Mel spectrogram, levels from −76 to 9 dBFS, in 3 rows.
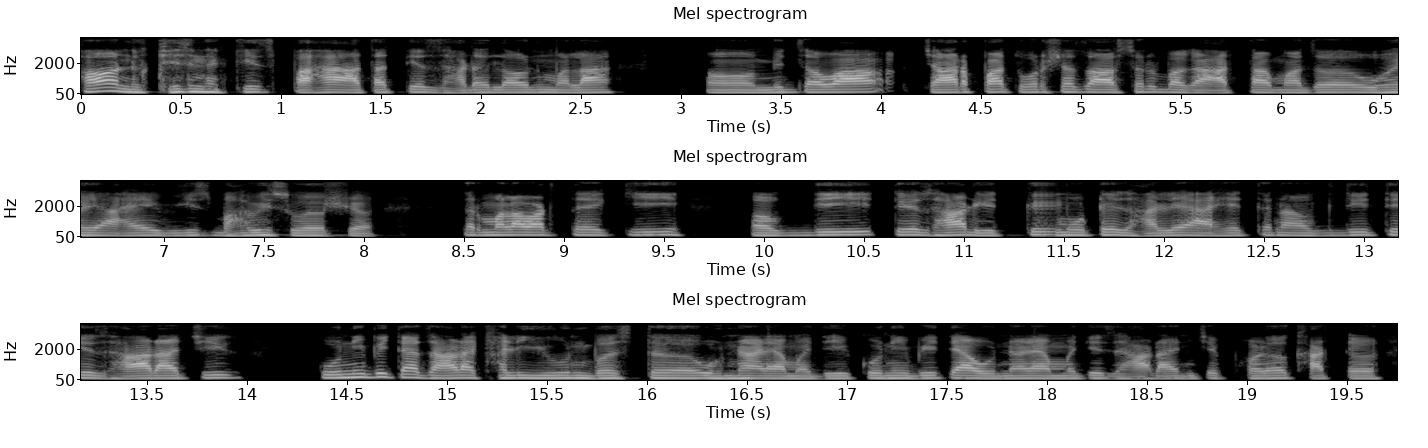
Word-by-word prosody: हो, 160 +5 +7
नक्कीच, 145 +1 0
नक्कीच. 145 +1 -3
पहा 125 +2 +5
आता 125 +1 +2
ते 140 - -1
झाडं 120 +1 -3
लावून 125 0 0
मला 125 +1 +2 0.5
अ, 125 - -1 0.2
मी 125 +2 -2
जेव्हा 140 +1 +5 0.4
4-5 135 +2 +3
वर्षाचा 140 0 0
असेल 145 +3 -3
बघा. 120 -2 +1
आता 125 +3 +1
माझं 125 +1 -2 0.3
वय 130 0 0
आहे 125 +2 -2
20-22 130 +1 -3
वर्ष, 125 -1 -2 0.6
तर 140 - -2
मला 145 +1 +5
वाटतं 140 0 +1
की 145 0 -5 0.6
अगदी 130 +4 -1 0.3
ते 150 0 +1
झाड 135 +1 +3
इतके 125 +5 -4
मोठे 140 +1 -1
झाले 125 +1 -1
आहेत 125 -1 0
तर 135 -1 -5
अगदी 125 +4 -5
ते 145 -1 0
झाडाची 130 +4 +2 0.5
कोणीबी 175 +5 +1
त्या 170 - +5
झाडाखाली 140 +1 +2
येऊन 135 0 +1
बसतं, 135 +1 -1
उन्हाळ्यामध्ये 125 -1 +1
कोणीबी 135 0 -2
त्या 135 -1 +4
उन्हाळ्यामध्ये 125 +1 -1
झाडांचे 120 +2 -3 0.2
फळं 130 +2 -1
खातं, 125 0 -2
130 Hz, 150 wpm, -22 LUFS, 125-140 Hz, 0.6 s, हो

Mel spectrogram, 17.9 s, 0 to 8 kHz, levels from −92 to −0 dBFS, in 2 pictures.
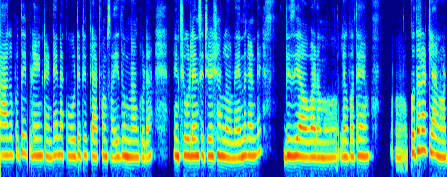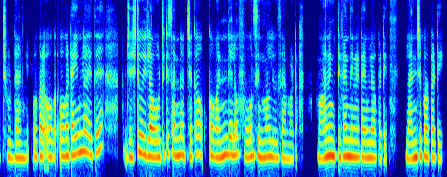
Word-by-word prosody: కాకపోతే 260 +1 -2
ఇప్పుడేంటంటే 255 -2 -1
నాకు 260 0 -4
ఓటిటి 260 +1 -1
ప్లాట్‌ఫామ్స్ 245 0 -1
ఐదున్నా 240 0 +2
గూడా 230 0 -3 0.5
నేను 250 -1 +4
చూడలేని 255 -1 +4
సిచ్యుయేషన్‌లో 250 0 +2
ఉన్నా. 220 0 -3
ఎందుకంటే 255 +3 +1 0.6
బిజీ 255 0 +6
అవ్వడము, 230 -1 +1 0.3
లేకపోతే 240 +1 0 0.7
ఆహ్, 235 +2 -6
కుదరట్లే 320 0 +4
అనమాట 235 -1 0
చూడ్డానికి. 220 -1 -3
ఒకరు 235 0 +1
ఒక 230 - -4 0.2
ఒక 245 - +1
టైంలో 300 +4 +2
అయితే 290 +4 -1 0.6
జస్ట్ 235 +6 -1
ఇలా 245 -1 +5
ఓటీటీస్ 255 +4 -4
అన్నీ 255 +1 +1
ఒచ్చాక 240 +1 -5 0.2
ఒక - - -9
వన్ 230 +3 +2
డేలో 265 0 0
4 235 +2 -1
సినిమాలు 235 0 +1
జూసా 220 0 -6
అనమాట. 210 -1 -9 0.5
మార్నింగ్ 240 +4 +4
టిఫిన్ 245 0 +3
తినే 235 -1 +1
టైంలో 225 0 0
ఒకటి, 205 -2 -10 0.4
లంచుకొకటి, 230 0 0
245 Hz, 140 wpm, -25 LUFS, 230-255 Hz, 0.7 s, బిజీ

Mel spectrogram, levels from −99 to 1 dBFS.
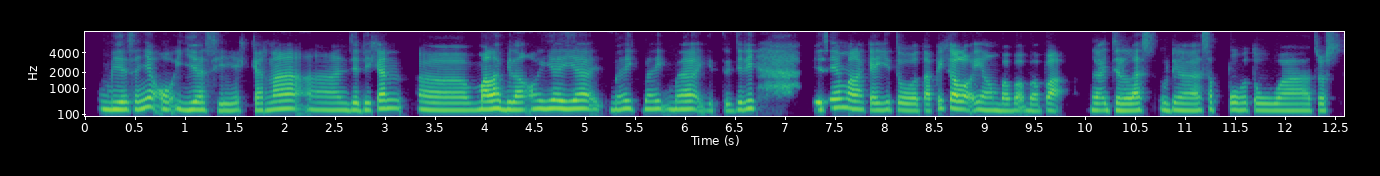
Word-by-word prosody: Biasanya 225 +4 +2
oh 225 +3 0
iya 215 +1 +2 0.2
sih, 190 -1 -3 0.2
karena 200 +2 -1 0.3
eee, 205 -1 -3
jadi 205 0 0
kan, 245 0 +6 0.3
eee, 205 -2 0 0.2
malah 230 +2 +8
bilang 215 -1 +2
oh 240 - +1
iya 245 +1 +4
iya, 245 +1 +4 0.4
baik 235 +2 -1
baik 235 +1 -1
Mbak 230 +1 +3 0.2
gitu. 190 - -15
Jadi 215 +3 +1 0.6
biasanya 220 +6 +2
malah 235 -2 +4
kayak 205 0 -1
gitu 210 - -7 0.2
tapi 185 +5 -2
kalau 230 -3 +6
yang 200 -2 -1
bapak-bapak 190 0 -2 0.3
nggak 200 -1 -1
jelas 195 0 +2 0.2
udah 200 -1 -1 0.2
sepuh, 215 -1 -3
tua, 195 0 -1 0.2
terus 190 0 -5
210 Hz, 155 wpm, -24 LUFS, 200-225 Hz, 0.6 s, malah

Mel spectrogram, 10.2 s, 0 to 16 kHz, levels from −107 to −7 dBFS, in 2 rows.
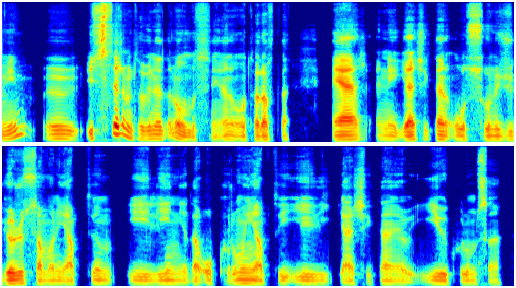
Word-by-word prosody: miyim? 150 - -2
Iıı, 105 -2 -1
isterim 200 - +7
tabi. 105 -2 -3
Neden 105 -1 -1
olmasın 80 -2 -2
yani 90 +6 -4
o 85 -1 -3
tarafta. - - -1 0.4
Eğer 95 +2 +8
hani 90 -3 -6
gerçekten 95 +2 +3
o 90 0 -2
sonucu 85 +1 -2
görürsem, 90 -3 +2
hani, 80 0 -5
yaptığım 80 +3 -6
iyiliğin 85 0 -5
ya 80 -2 -10
da - - -3
o - - -3
kurumun 90 +3 -5
yaptığı 85 -1 -3
iyiliğin 80 -1 -7
gerçekten 75 -2 -6
iyi 85 +2 -5
bir 80 - -1
kurumsa, 80 -2 -8
85 Hz, 165 wpm, -29 LUFS, 80-95 Hz, 0.4 s, Eğer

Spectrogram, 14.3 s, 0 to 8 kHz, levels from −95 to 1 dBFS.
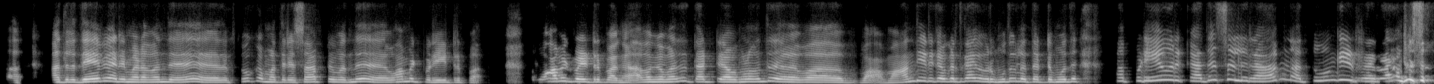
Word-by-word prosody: அ - - -7 0.4
அதில 220 0 0
தேவயானி 275 -1 +6
மேடம் 225 -1 +1
வந்து, 230 -2 0 0.6
தூக்க 285 +2 -8
மாத்திரைய 215 -2 -3
சாப்ட்டு 235 +1 -1
வந்து, 230 +5 +1 0.3
வாமிட் 245 -2 -2
பண்ணிட்ருப்பா 190 -2 -4 0.7
வாமிட் 275 -1 +2
பண்ணிட்டுருப்பாங்க. 225 -5 +2
அவங்க 230 +2 0
வந்து 265 +6 -1
தட்டு 240 +1 -1
அவங்கள 230 +2 +1
வந்து 280 +3 -2 0.3
வ - - 0 0.6
வ - - -3 0.3
வாந்தி 290 - -1
எடுக்க 290 -2 -2
வெக்கிறதுக்காக, 280 +2 0
இவரு 250 -2 0
முதுகுல 265 +1 0
தட்டும்போது, 235 +2 -1 0.5
"அப்டியே 335 +7 -2
ஒரு 390 -2 0
கத 300 +8 -1
சொல்லு 375 -7 0
ராம் 280 - -2
நான் 265 -6 -5
தூங்கிடுறேன் 340 -7 0
ராம்" 295 +5 0
அப்டி 410 +6 +8
சொல், 370 +1 +2
255 Hz, 150 wpm, -23 LUFS, 230-295 Hz, 0.7 s, அப்டி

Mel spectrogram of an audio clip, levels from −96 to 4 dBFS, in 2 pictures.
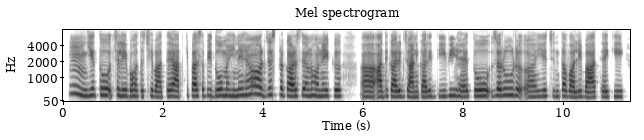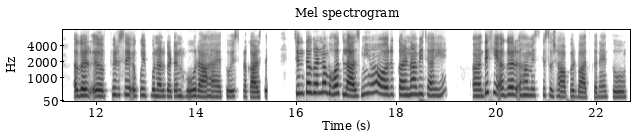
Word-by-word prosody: हुँ, 325 -7 -2
ये 275 +2 0
तो 285 +1 +1
चलिए 255 -2 -2
बहुत 240 -1 -2
अच्छी 230 +3 -6
बात 215 -2 -2
है 240 - +1
आपके 235 +2 0
पास 250 0 +3
अभी 260 0 -5
2 260 +2 0
महीने 260 0 -1
हैं 290 +1 0
और 325 -4 +3
जिस 290 0 -3
प्रकार 260 -4 +3
से 270 +2 -2
उन्होंने 255 -1 -1
एक 250 +1 -6
अ, 250 0 +4 0.5
आधिकारिक 225 +2 +1
जानकारी 215 +2 0
दी 235 +2 -9
भी 265 +2 -2
है, 230 -2 -1
तो 245 0 +2
ज़रूर 280 +1 +1
अ, 220 -4 -2
ये 235 +2 -4
चिंता 245 0 -4
वाली 225 -1 -1
बात 210 -1 +1
है 220 0 -1
कि 225 0 -7 0.4
अगर 265 +2 +5
अ, 245 0 +4 0.2
फिर 300 -1 -2
से 290 0 0
अ, - - -2
कोई 275 +3 -4
पुनर्गठन 245 -2 -1
हो 235 +2 +2
रहा 225 -3 +3 0.2
है 220 -1 -3
तो 230 - -2
इस 230 +1 -5
प्रकार 210 -2 +1
से 215 - -4 0.6
चिंता 355 +3 +4
करना 385 +1 +4
बहुत 345 -1 +4
लाज़मी 270 +3 +4
है 375 +1 -2
और 315 -6 +3
करना 295 +2 +3
भी 325 +1 -1
चाहिए। 275 0 -3 0.6
अ, 250 0 +2
देखिए 395 +5 +1
अगर 300 0 +3
हम 280 0 -1
इसके 270 +2 -8
सुझाव 245 -5 -3
पर 240 -1 -4
बात 205 -3 -2
करें 215 +2 -7
तो 215 0 -2
250 Hz, 180 wpm, -20 LUFS, 230-285 Hz, 0.6 s, अगर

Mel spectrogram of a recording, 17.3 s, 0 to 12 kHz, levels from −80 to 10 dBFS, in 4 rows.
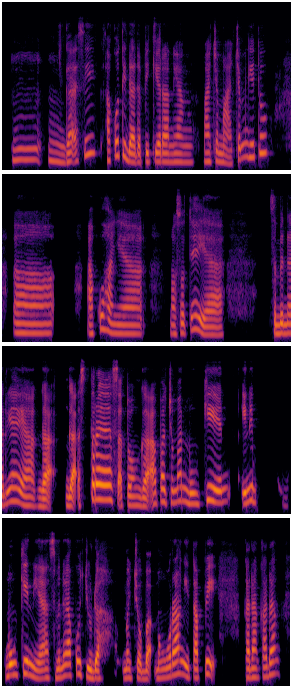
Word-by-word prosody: Mmm, 220 +1 -7
enggak 180 -2 -3
sih, 345 +3 -4 0.2
aku 290 +9 -1
tidak 175 - 0
ada - - -14
pikiran 175 -1 -1
yang 165 -1 -6 0.2
macem-macem 180 - -4
gitu, 345 +7 -2 0.5
eee, 185 -1 0 0.6
aku 180 +10 -2
hanya 180 -5 -2 0.4
maksudnya 190 +8 -4
ya 160 -1 0 0.8
sebenernya 190 +7 +1
ya 205 -7 +3
nggak 160 -1 +3 0.2
nggak - - +4
stres 300 -2 +6
atau 185 -1 0
nggak 170 -1 +3
apa. 255 +1 +3
Cuman 250 +3 -2
mungkin 235 +4 +2 0.2
ini 425 - +3
m - - -34 0.5
mungkin 235 +3 +4
ya, 170 -3 +1
sebenernya 200 +6 0
aku 255 - +3
sudah 170 -3 +4 0.3
mencoba 170 -2 -1
mengurangi, 200 +5 +2
tapi 180 - +2 0.4
kadang-kadang, 195 +8 0
190 Hz, 125 wpm, -23 LUFS, 175-245 Hz, 0.8 s, stres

